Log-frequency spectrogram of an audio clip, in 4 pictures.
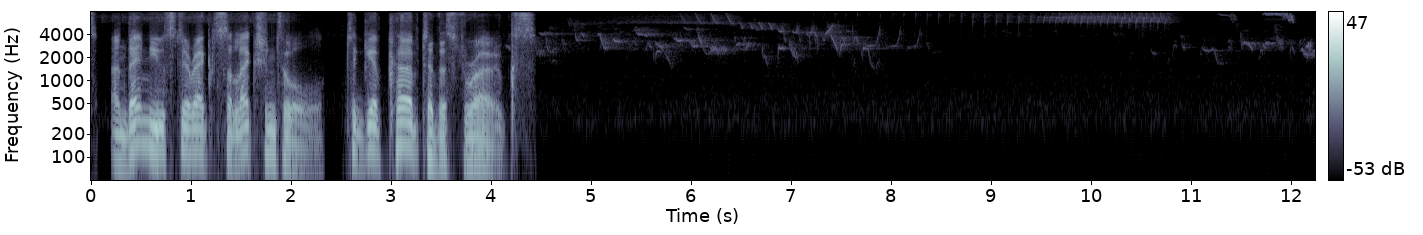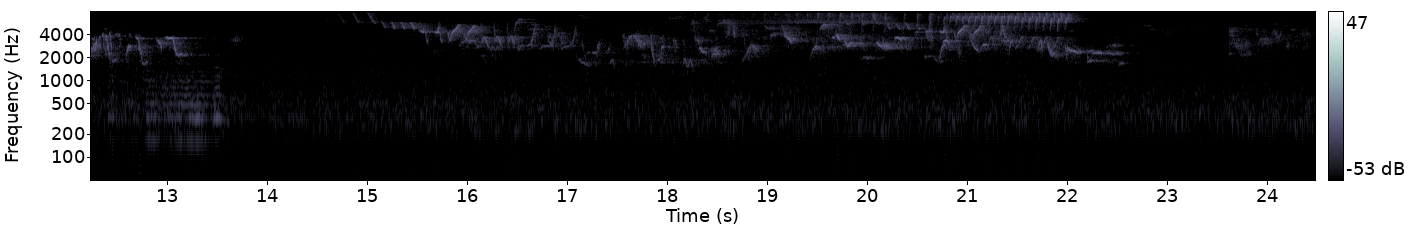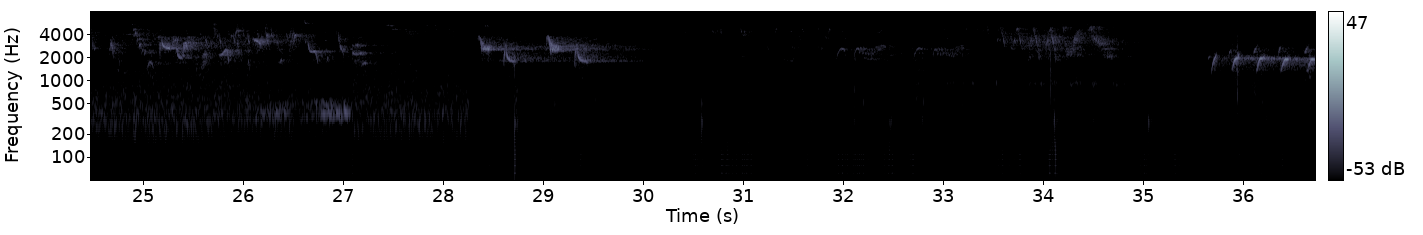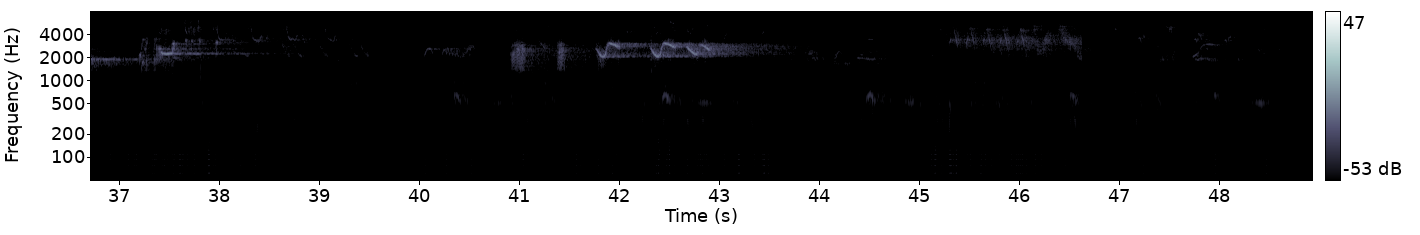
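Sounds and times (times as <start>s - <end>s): small birds chirping and trilling: 4.4s - 13.4s, 14.7s - 27.8s, 30.7s - 34.9s, 35.8s - 39.4s, 40.1s - 46.6s.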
